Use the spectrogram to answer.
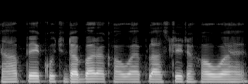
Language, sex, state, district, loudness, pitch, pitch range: Hindi, male, Jharkhand, Garhwa, -17 LUFS, 120 Hz, 120-125 Hz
